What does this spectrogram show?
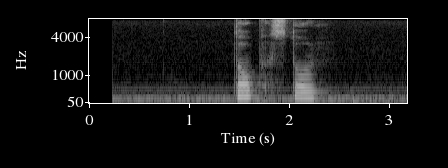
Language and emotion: Russian, sad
